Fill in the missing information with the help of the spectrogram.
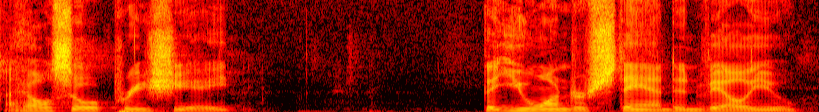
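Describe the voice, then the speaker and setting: A low-pitched woman hosts an awards dinner with a formal speech. She honors the guests and slips in playful jokes for the audience. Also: level tone, normal speed. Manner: warm, playful asides to the audience. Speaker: college president giving dinner remarks.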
